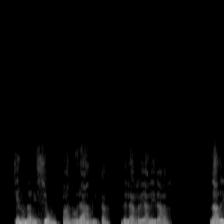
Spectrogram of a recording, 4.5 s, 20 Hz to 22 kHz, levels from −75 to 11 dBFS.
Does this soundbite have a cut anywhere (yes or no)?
yes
